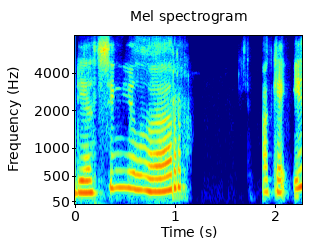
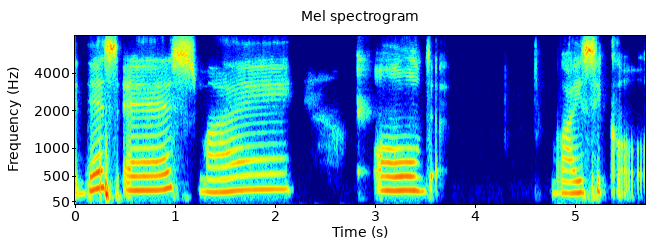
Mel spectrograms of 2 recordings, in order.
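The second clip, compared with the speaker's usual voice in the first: slow model reading; much slower than usual. Shown as a demonstration. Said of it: "teacher models sentence slowly".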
